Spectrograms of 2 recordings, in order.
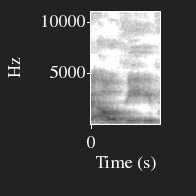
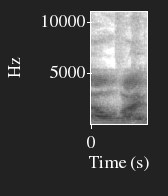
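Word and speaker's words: Elvive: pathetic that I said LV what I literally had to pronounce the name of this thing five million times this is the L'Oreal Elva total repair 5 damage erasing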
